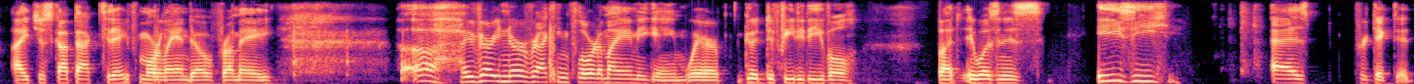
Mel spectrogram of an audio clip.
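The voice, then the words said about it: Worn-out, strained voice. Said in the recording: “My voice is a little shot.”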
